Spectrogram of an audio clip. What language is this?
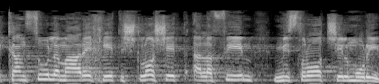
Hebrew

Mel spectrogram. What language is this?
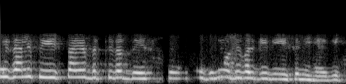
Punjabi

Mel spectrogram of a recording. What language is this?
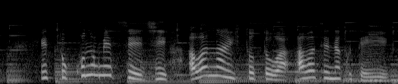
Japanese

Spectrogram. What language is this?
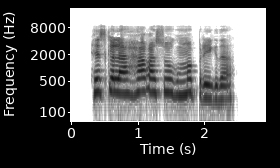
Pashto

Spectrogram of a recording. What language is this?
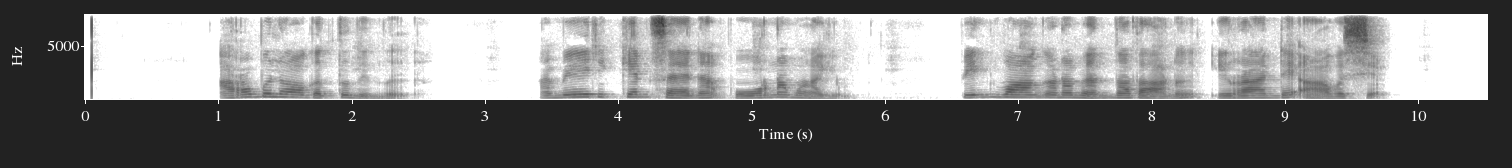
Malayalam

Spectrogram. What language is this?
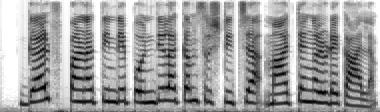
Malayalam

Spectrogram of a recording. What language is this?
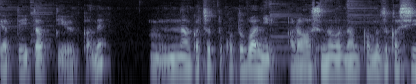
Japanese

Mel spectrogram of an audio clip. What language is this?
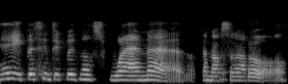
Welsh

